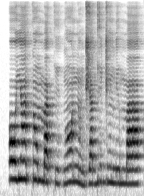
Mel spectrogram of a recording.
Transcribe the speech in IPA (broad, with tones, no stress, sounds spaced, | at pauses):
ɔ˦ j ã˦ t ɔ̃˦ m a˧ k i˨ ɡ ɔ̃˧ n ũ˨ d͡ʒ a˧ ɡ i˦ d͡ʒ ĩ˦˨ n i˧ m a˧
